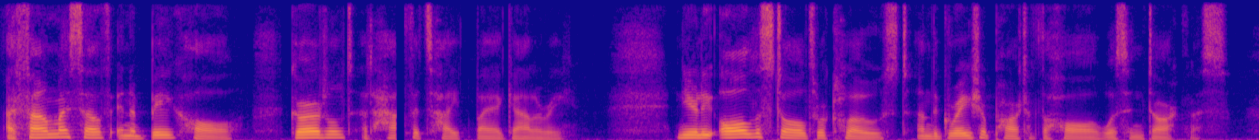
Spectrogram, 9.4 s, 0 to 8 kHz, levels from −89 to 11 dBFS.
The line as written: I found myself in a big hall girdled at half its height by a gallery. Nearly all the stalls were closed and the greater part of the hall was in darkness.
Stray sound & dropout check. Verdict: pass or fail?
fail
